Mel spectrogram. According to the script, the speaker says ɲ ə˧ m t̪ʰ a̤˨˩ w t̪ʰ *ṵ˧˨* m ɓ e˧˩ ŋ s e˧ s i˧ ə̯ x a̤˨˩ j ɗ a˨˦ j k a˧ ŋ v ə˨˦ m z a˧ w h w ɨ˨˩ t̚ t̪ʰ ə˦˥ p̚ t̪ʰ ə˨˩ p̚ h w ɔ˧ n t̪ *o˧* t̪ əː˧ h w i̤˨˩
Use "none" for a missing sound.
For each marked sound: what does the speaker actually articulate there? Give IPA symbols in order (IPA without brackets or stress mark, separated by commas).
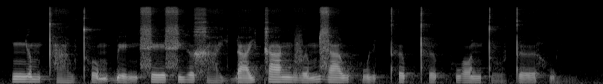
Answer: o̰˧˨, o̤˨˩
